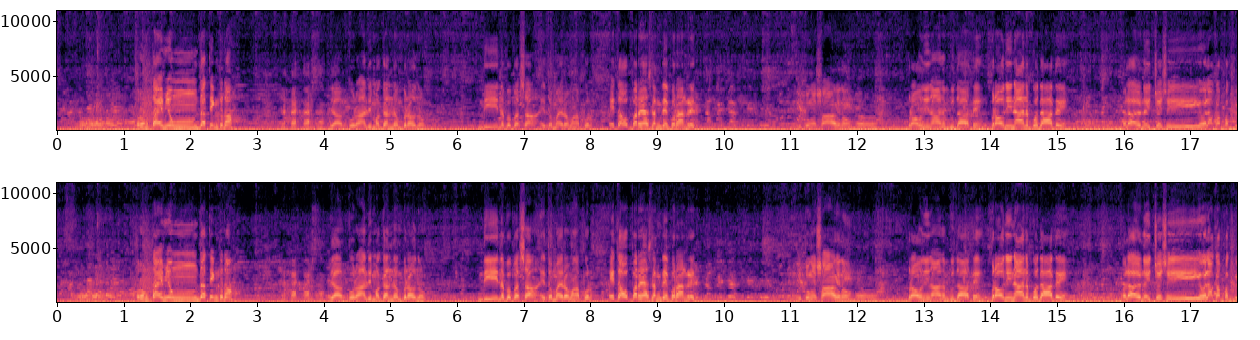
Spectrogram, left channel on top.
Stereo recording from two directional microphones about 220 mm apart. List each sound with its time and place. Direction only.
1.2 s speech: 10° right (ahead or behind)
4.1 s speech: 15° right (ahead or behind)
11.3 s speech: 25° right (ahead or behind)
12.7 s speech: 15° right (ahead or behind)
